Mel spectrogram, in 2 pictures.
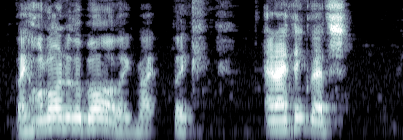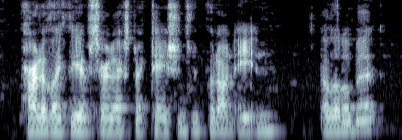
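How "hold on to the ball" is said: put-on, high, screamed voice. Retelling what a fan next to him kept yelling: imitating a fan screaming. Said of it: "screaming at Ayton".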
